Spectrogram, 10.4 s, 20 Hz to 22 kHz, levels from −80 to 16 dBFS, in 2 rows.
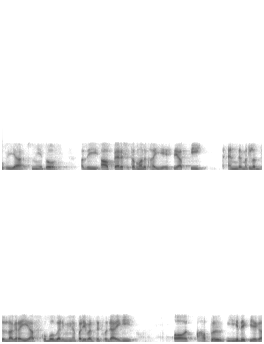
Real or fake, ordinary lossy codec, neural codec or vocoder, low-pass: fake; none; codec, 16 kHz, 0.9 kbps, LongCat-Audio-Codec; 3.6 kHz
